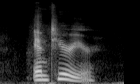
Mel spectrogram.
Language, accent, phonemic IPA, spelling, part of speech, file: English, General American, /ænˈtɪɹ.i.ɚ/, anterior, adjective, En-us-anterior.ogg
- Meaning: Nearer the forward end, especially in the front of the body; nearer the head or forepart of an animal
